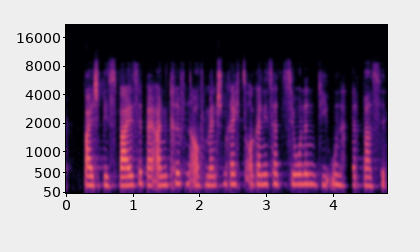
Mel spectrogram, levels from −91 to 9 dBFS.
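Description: Near the end, from 4.17 to 4.41 s, a burst of packet loss cuts out a run of packets. The receiver covers the hole by extending the last sound for about 120 ms while fading it, so the speech turns into a brief held buzz or hiss. That decays into roughly 40 ms of silence before the speech picks up again. About 120 ms of the original audio never arrives, leaving an audible skip forward.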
